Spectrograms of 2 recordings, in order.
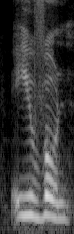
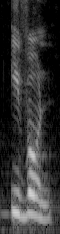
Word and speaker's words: Yvonne: R represents Robert and Y represents Yvonne. If you actually, when you listen to her name, Yvonne, you may think her name should start with I, but in actual sense, it starts with Y.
